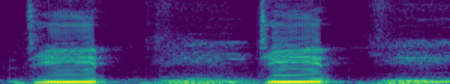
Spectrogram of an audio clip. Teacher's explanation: জিব্বার মাঝখানে উপরে তালুর সঙ্গে লাগাইয়া, একটু জোরে হবে, একটু মোটা হবে। জিম জিম, জিব্বার মাঝখানে উপরে তালুর সঙ্গে লাগাইয়া।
